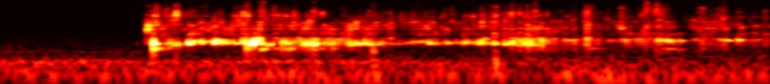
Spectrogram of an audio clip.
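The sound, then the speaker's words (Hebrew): Cold water pours steadily into a glass, starting abruptly and trickling on with a rising, gurgling fill tone, clear with no voices. “לכו תשתו איזה כוס מים קרים.”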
